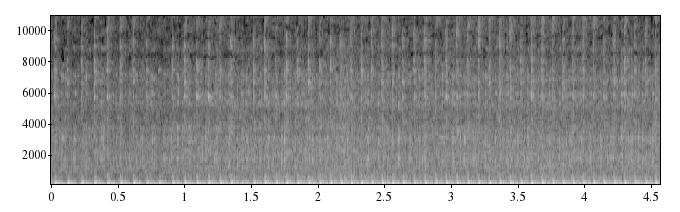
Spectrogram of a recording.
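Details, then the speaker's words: Hitachi T-Rex go-kart single-cylinder engine after crash repair and service, started with choke: small even, steady thumping idle with no misses or clatter. Normal idle. "Alright. So that sounds pretty good. Sounds pretty smooth, don't it?"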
